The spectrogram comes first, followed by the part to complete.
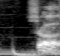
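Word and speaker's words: Shough: And believe it or not, like Tyler Shaw, however you I think it's pronounce Shaw. it. Shaw, It's Shaw.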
